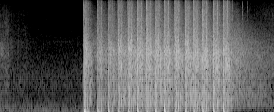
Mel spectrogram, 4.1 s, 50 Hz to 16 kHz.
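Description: A Sterling 9mm carbine firing a fast, even string of about twenty shots, roughly ten a second. The string starts about a second in, lasts just over two seconds, and its echo dies away after the last shot.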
